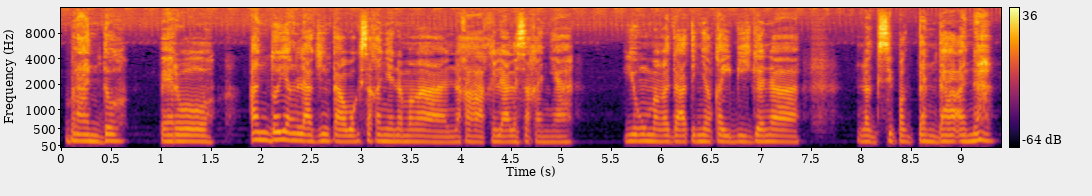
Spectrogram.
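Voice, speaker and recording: A woman's voice: sits low, flat delivery, normal speed, darkish tone, no echo, studio quality, close to an everyday voice. A woman with a Filipino accent playing a protective, bossy daughter running a household in a horror audio drama. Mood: matter-of-fact.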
